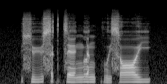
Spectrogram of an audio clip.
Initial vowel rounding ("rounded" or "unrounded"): rounded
